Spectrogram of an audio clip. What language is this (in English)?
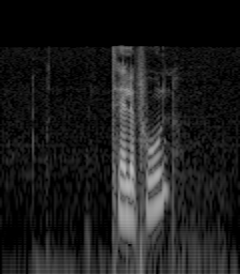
Norwegian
